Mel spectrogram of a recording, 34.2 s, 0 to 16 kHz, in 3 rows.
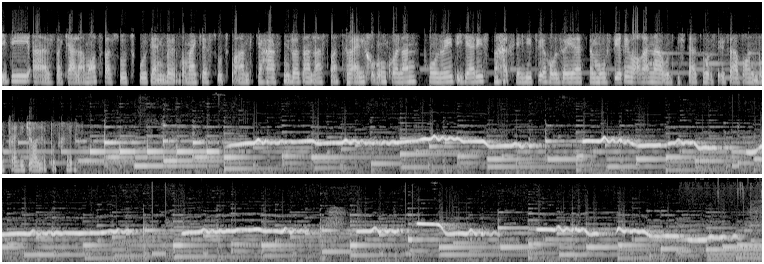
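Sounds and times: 
speech: 0.0s - 13.5s
steady instrumental accompaniment: 10.0s - 34.2s
clear sustained whistled melody by a musician: 12.6s - 34.2s.

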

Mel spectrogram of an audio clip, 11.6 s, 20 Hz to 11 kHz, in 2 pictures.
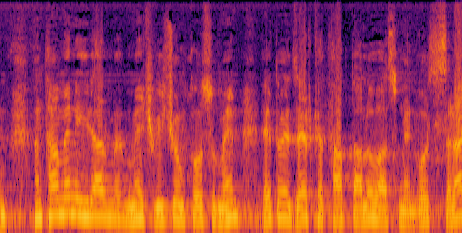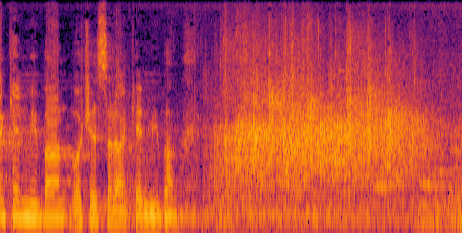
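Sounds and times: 
speech: 0.1s - 8.8s
majority and opposition members applauding in a parliament chamber: 8.4s - 11.5s.

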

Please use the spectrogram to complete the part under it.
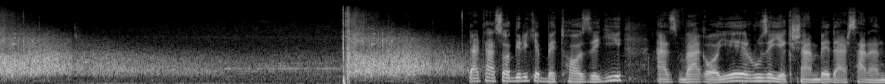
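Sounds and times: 
single gunshot fired at protesters: 0.0s - 1.4s, 3.4s - 4.8s
street rumble: 0.0s - 8.3s
outdoor crowd noise: 0.0s - 8.8s
speech: 4.7s - 8.8s.

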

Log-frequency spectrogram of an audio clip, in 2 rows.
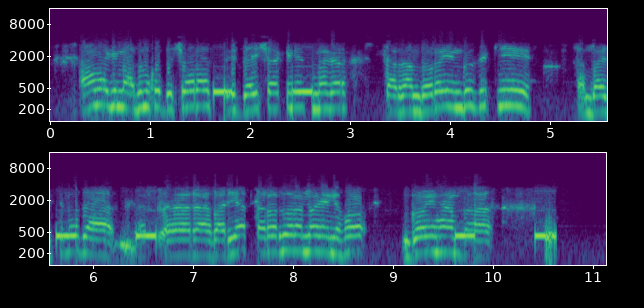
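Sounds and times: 
speech: 0.4s - 10.6s
telephone line tone after a call is cut off: 5.6s - 6.8s, 9.5s - 10.7s.

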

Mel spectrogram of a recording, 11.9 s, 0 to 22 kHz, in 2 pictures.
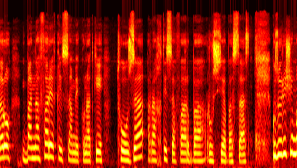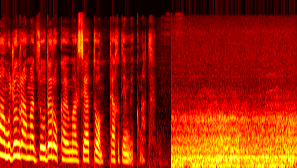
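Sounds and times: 
speech: 0.0s - 9.5s
airplane engine drone carrying migrant passengers to Tajikistan: 9.4s - 11.8s.

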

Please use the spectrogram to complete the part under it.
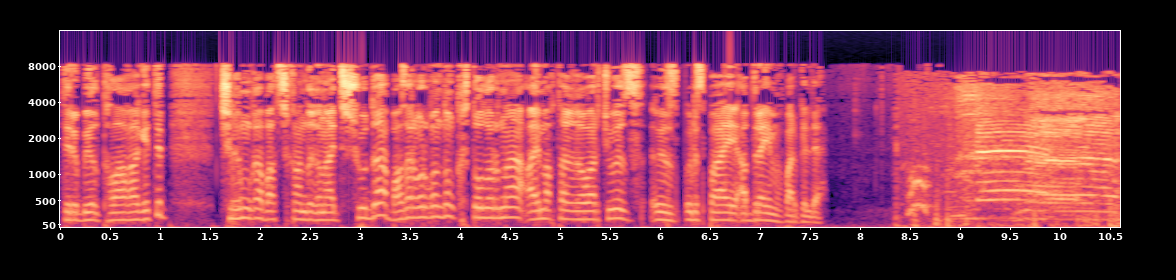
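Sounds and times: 
speech: 0.0s - 7.7s, 8.3s - 10.5s
sheep and goats bleating in a village farmyard: 8.4s - 10.5s.

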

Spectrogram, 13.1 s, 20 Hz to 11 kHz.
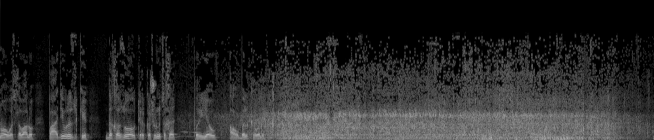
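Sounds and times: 
speech: 0.0s - 6.1s
private car engine rumbling on an unpaved dirt road: 3.4s - 13.0s
unpaved dirt road noise: 3.4s - 13.0s
wind buffeting: 3.8s - 13.0s.

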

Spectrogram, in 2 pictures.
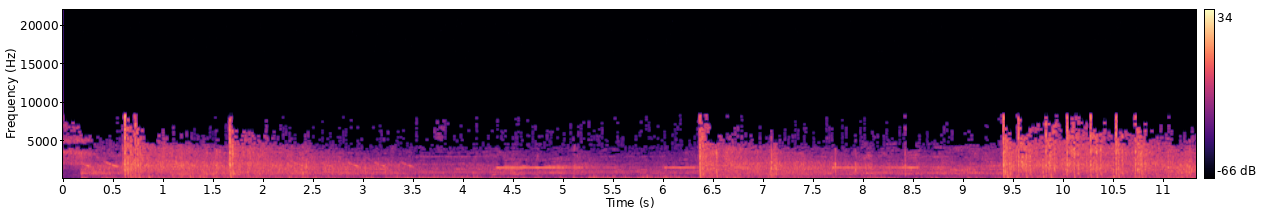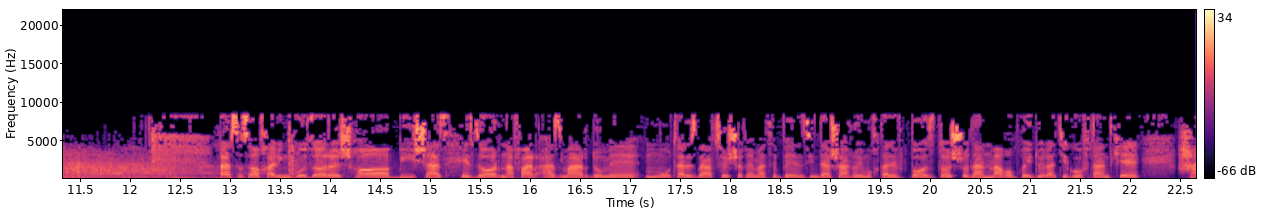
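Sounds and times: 
sharp gunshots in city streets: 0.0s - 3.5s, 6.3s - 12.8s
constant roar of outdoor street noise: 0.0s - 17.4s
speech: 13.0s - 22.6s.

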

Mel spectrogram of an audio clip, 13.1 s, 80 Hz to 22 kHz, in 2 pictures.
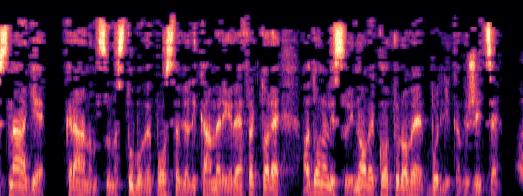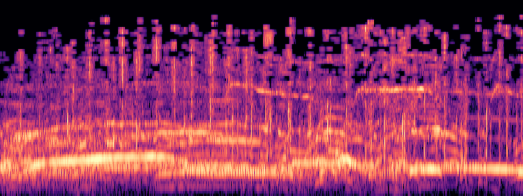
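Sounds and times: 
speech: 0.1s - 7.1s
crowd of refugees applauding and ironically shouting bravo: 6.5s - 13.0s.

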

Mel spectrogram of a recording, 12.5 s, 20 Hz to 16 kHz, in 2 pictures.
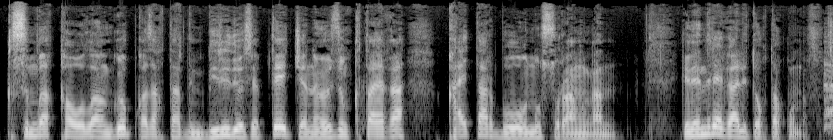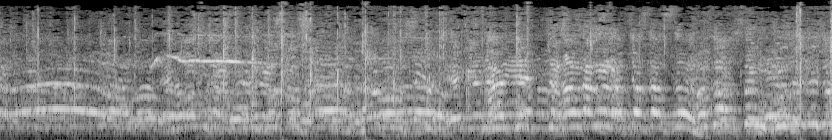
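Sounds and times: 
speech: 0.1s - 6.4s
crowd noisily greeting a woman leaving a courtroom: 7.4s - 12.4s.

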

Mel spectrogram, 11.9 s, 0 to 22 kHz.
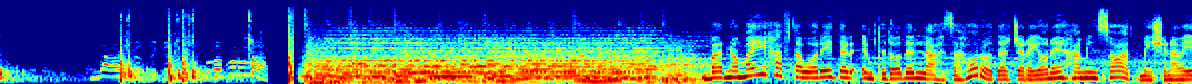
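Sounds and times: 
gunshots at a shooting range in Afghanistan during target practice: 0.0s - 0.4s, 1.2s - 2.2s
speech: 1.0s - 4.2s, 7.1s - 11.9s
steady music: 3.0s - 11.9s.

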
